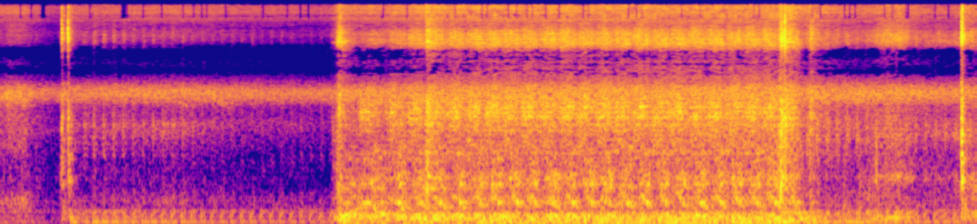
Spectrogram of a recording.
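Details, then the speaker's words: MGB being got running after carburettor work, idle not yet set: steady starter churn at roughly three to four beats a second, cranking on but never firing; cause unknown, a loose starter motor connection later found. Crank, no start. "now doing the same thing hmm i think you may have a problem with starting"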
